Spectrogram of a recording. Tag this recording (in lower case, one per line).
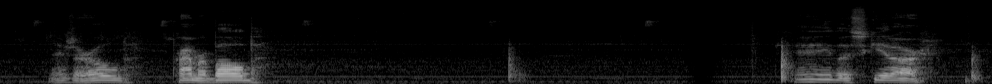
wood
speech
inside a small room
